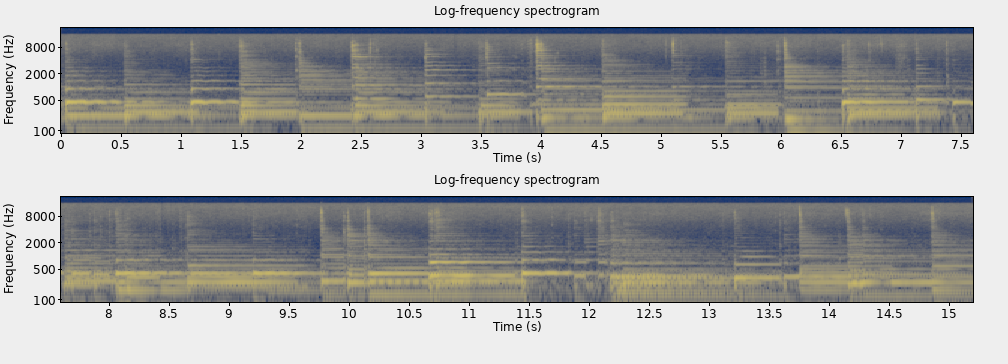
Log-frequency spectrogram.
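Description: Acoustic guitar playing the instrumental introduction to a Neapolitan song: a plucked melody of ringing, decaying notes over bass notes.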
